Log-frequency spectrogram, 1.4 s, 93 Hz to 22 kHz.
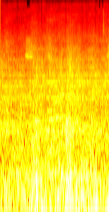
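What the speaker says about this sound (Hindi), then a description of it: "आगे 1 नंबर प्लेटफॉर्म पे अपनी अमृत भारत का अरेवल हो रहा है" Amrit Bharat Express train rolling in to platform 1 at a junction station, a steady low rumble of railcars, close and continuous, with a voice talking over it.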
